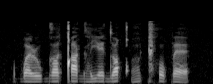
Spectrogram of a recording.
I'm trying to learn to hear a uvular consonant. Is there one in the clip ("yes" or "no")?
yes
